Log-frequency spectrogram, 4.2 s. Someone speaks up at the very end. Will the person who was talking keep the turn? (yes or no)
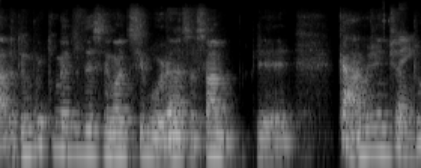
yes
